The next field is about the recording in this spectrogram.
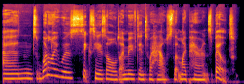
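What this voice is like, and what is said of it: English accent. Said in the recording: “you probably tell from the accent, I grew up in England”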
